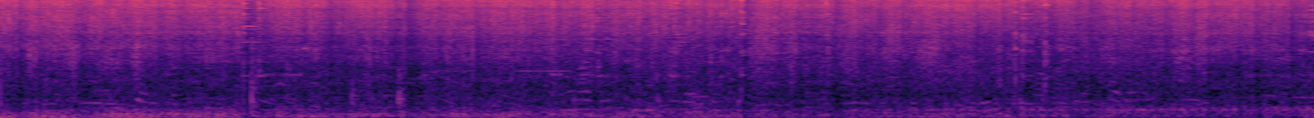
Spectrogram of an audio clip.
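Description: Yaki ramen (fried ramen) noodles sizzling as they are stir-fried, a steady hiss with occasional light clicks.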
